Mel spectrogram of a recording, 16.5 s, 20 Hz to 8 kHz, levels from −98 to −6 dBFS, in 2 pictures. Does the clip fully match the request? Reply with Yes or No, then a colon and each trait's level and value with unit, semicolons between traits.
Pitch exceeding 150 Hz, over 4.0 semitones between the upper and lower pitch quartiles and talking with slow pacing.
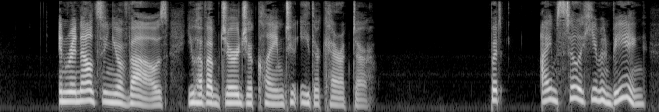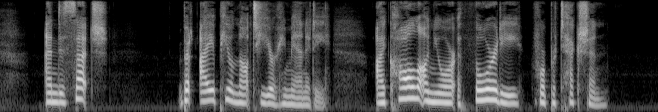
Yes: medium, 185 Hz; wide, 5.4 semitones; slow, 125 wpm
